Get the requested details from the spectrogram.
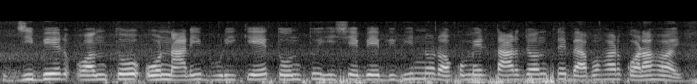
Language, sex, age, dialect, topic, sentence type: Bengali, female, 31-35, Northern/Varendri, agriculture, statement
